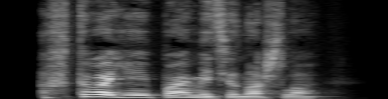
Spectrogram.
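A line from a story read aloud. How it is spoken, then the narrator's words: Laughing. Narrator (Russian): засмеялась Илия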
